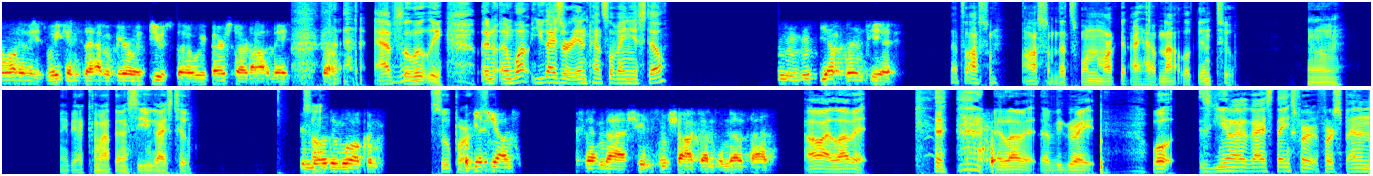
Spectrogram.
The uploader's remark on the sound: received a phone call from two podcast listeners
